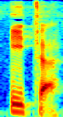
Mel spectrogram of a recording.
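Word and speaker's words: ήτα: a little bit further this letter is pronounced eita so we have Zita and then we have ITA's eita says and eita makes an e sound this is a vowel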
